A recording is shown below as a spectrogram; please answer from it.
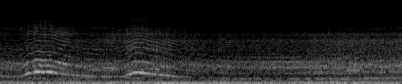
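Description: FPV racing quadcopter hovering some way off: its KDE 2315 2050kv brushless motors and 6-inch props give a buzzing whine. The pitch rises and falls twice in the first second and a half as the throttle is blipped, then holds steady. A low steady rumble runs underneath.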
